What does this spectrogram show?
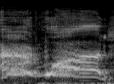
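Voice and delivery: very high, loud, screeching scream. Acting out Murray going to the ref after his finish, imitating a player screaming. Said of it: "Screaming at him".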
